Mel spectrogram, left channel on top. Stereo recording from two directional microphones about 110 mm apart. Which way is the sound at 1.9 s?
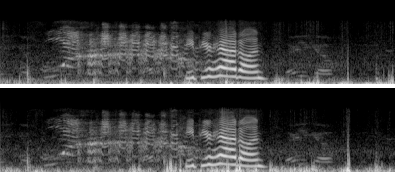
20° right (ahead or behind).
